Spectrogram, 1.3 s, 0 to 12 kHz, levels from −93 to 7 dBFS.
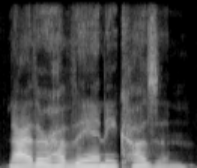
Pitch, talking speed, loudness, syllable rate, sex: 195 Hz, 225 wpm, -16 LUFS, 6.8 syllables/s, female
